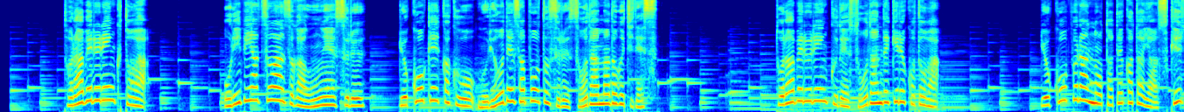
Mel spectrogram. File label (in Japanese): フレンドリー 旅行サービス紹介; VOICE SAMPLE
